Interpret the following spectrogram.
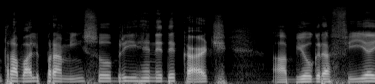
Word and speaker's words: Descartes: que você fala Renê de kart sendo que tá escrito Descartes porque no francês o s só se pronuncia se ele estiver no início de uma palavra se ele tiver no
